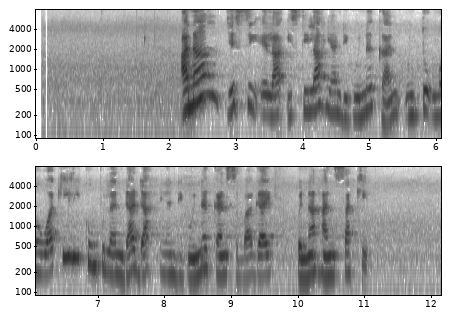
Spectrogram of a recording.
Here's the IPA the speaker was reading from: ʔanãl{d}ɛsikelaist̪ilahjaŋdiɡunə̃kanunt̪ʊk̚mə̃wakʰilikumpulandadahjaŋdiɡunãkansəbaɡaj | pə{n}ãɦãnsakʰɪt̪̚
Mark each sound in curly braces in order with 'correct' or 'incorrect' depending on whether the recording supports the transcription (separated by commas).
incorrect, correct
